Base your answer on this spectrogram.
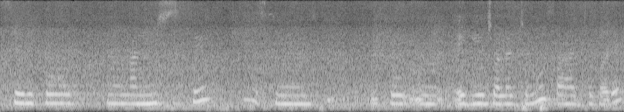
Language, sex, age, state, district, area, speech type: Bengali, female, 18-30, West Bengal, Purba Bardhaman, rural, spontaneous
